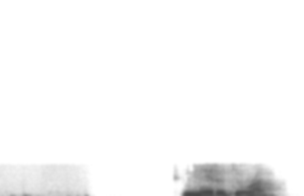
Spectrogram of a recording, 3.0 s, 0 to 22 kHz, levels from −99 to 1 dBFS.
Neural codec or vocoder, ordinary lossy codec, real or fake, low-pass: codec, 16 kHz, 0.5 kbps, X-Codec, HuBERT features, trained on balanced general audio; AAC, 16 kbps; fake; 3.6 kHz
